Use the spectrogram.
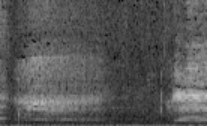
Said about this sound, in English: Now came a scruffy flock of nomad sheep, hard bleating, clogging the black river.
